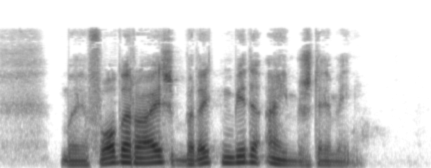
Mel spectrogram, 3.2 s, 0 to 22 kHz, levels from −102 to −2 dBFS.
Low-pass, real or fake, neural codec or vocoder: 10.8 kHz; fake; codec, 24 kHz, 0.9 kbps, WavTokenizer, medium speech release version 1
